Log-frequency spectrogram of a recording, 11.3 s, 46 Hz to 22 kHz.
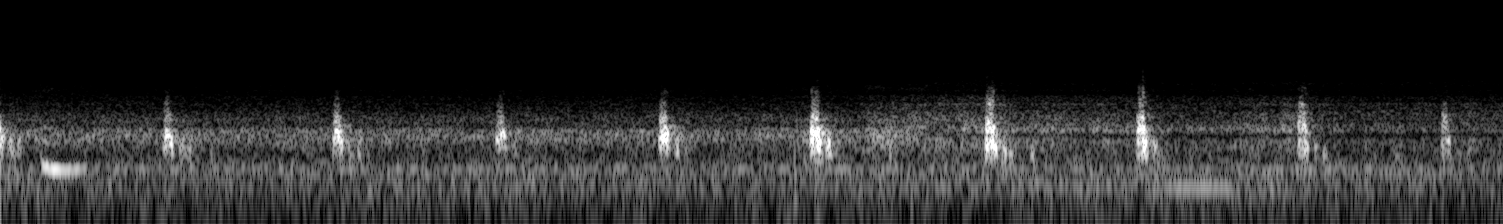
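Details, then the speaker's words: Arterial Doppler pulse signal: regular short whooshing pulses, about 24 a minute, over a steady hiss from a low-cost handheld vascular Doppler on facial arteries of a daughter; normal pulsatile flow. "you can check the pulses of those vascular structures and see if there is blood flow or not if there's a concern regarding bruise versus occlusion this might be your ticket"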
